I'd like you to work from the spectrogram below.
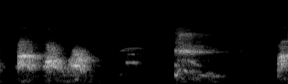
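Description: A dog gives three quick barks in a row, then a short yelp-like call after a pause and another bark starting at the end, loud and close with silence between.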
